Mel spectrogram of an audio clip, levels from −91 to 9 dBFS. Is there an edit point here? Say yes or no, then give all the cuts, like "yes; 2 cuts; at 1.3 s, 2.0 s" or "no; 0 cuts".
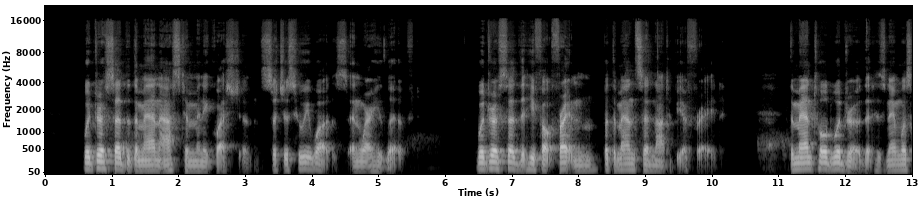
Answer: no; 0 cuts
